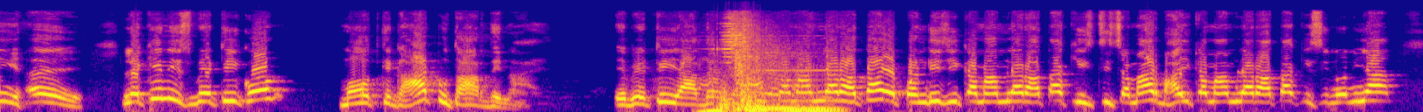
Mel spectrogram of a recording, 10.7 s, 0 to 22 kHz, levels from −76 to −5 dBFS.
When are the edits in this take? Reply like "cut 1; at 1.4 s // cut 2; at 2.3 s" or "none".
cut 1; at 5.7 s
